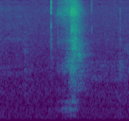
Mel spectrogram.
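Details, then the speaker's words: Cat sneeze: a single short, hissing sneeze from a male cat having a sneezing fit, faint against quiet room noise; he has an ongoing sinus problem. "Tiff is the cat by the way who is being terribly sick at the background"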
